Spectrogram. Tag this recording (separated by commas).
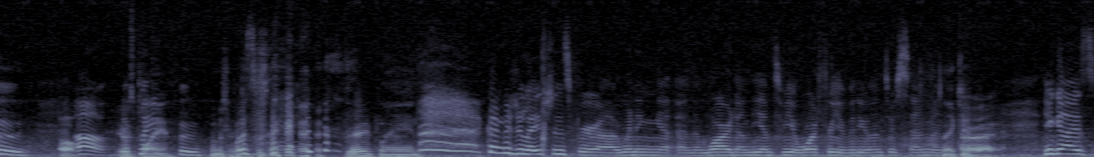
Speech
